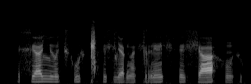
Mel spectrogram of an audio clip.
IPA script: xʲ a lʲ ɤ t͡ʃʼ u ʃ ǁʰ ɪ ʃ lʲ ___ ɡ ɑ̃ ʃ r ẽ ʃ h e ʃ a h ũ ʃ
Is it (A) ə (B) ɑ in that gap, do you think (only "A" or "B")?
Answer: B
